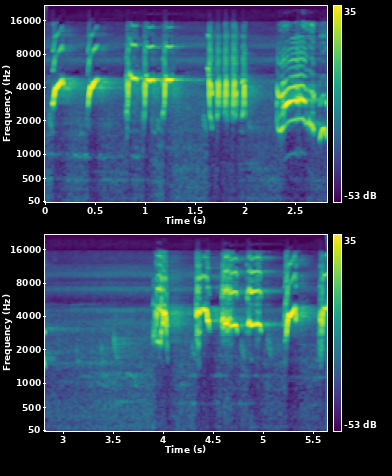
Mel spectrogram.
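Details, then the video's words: Kacer (oriental magpie-robin) song used as a lure to stimulate singing: varied loud whistles, rapid stuttering notes, a buzzy rising-falling phrase and clear sweeping whistles in quick succession. "Pancingan burung kacer pesona hutan murni gacor"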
